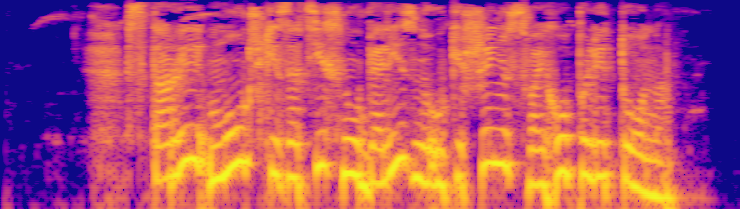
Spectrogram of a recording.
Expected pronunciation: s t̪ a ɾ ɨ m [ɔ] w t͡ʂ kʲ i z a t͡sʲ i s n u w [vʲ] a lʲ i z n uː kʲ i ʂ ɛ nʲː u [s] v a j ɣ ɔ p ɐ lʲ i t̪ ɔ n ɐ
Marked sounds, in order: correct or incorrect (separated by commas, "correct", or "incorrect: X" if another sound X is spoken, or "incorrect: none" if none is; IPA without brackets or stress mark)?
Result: correct, incorrect: bʲ, correct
